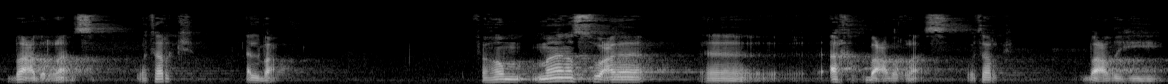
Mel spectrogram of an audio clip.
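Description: A man's voice: mid-range voice, gravelly. A man giving a religious lesson, reading a text aloud, then explaining it and quizzing his students. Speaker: religious teacher. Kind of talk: classroom lesson on a legal text. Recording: roomy hall with long echo.

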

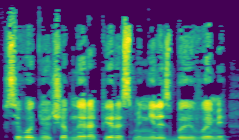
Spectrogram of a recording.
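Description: A man narrating an audiobook in a steady, expressive storytelling manner. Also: fairly high pitch, fast talker, dry recording, clean studio sound. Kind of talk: scripted narration.

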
